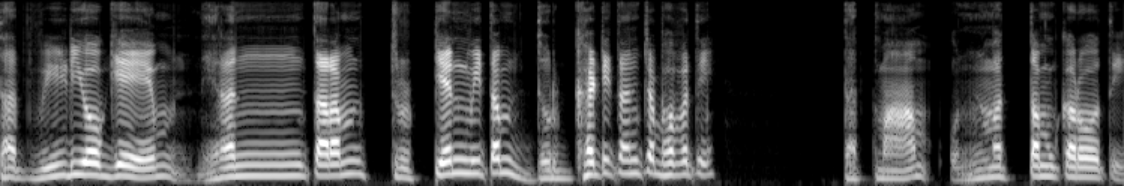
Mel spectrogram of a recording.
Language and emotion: Sanskrit, angry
